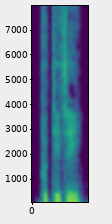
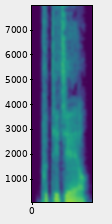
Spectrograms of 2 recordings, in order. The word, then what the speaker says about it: footage: 푸티지 발음 주의하세요. 푸티지예요.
